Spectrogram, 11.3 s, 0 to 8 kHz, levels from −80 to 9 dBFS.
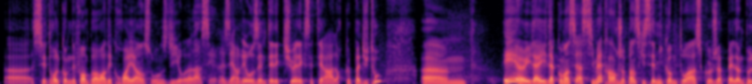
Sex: male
